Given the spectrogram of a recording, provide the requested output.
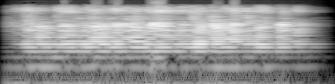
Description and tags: A robot. I think this was a random sound that was over-processed with echo. Recorded with a CA desktop microphone.
computer, nonsense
